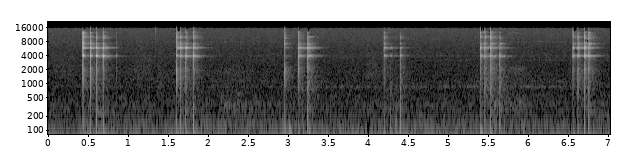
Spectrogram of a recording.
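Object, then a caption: Clear glass bottle. Long fingernails tap an empty, large, hollow clear glass liquor bottle with a paper label, held sideways. The taps come in seven quick clusters, each giving sharp, bright clicks with a brief high glassy ring that fades almost at once over a quiet background.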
